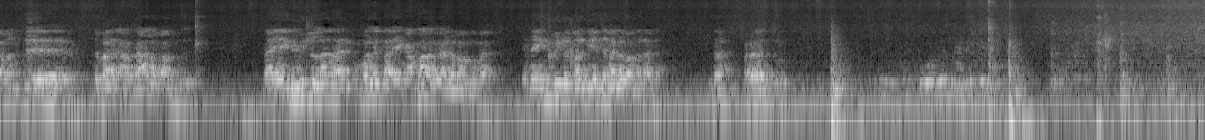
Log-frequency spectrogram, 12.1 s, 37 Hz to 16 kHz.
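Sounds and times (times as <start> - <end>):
food sizzling: 0.0 - 12.0.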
